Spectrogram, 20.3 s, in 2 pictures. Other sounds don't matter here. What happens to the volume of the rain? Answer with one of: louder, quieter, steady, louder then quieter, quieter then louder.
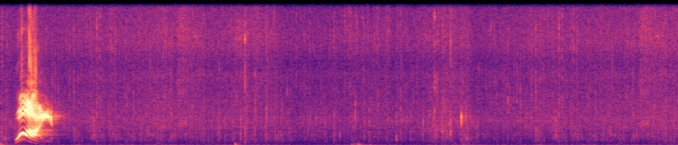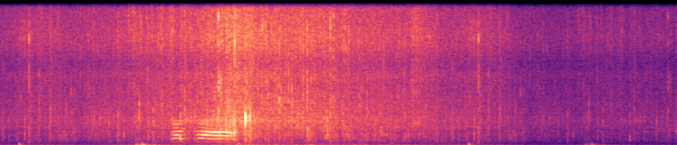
louder then quieter.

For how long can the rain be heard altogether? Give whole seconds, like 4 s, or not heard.
20 s.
